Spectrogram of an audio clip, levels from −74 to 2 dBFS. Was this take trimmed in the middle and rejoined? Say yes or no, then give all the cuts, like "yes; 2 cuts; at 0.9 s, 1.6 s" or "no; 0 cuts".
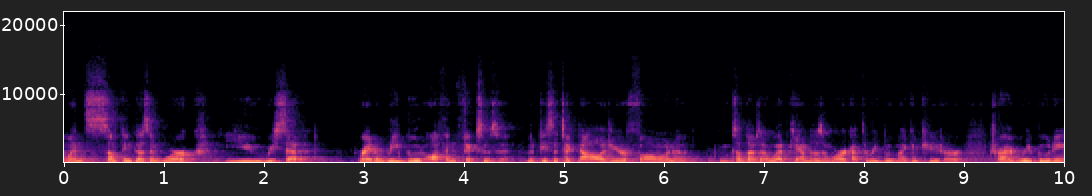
no; 0 cuts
